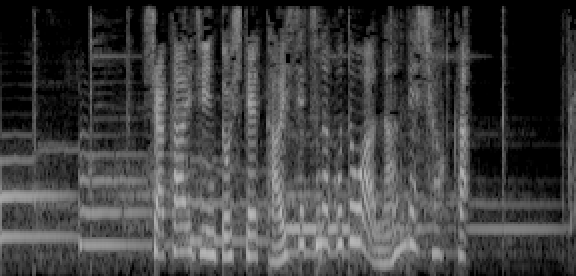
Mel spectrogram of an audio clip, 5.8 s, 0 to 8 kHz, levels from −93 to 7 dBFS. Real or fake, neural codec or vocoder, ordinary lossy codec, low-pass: fake; codec, 16 kHz, 8 kbps, FunCodec, trained on Chinese and English, 25 frames a second; MP3, 32 kbps; 7.2 kHz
